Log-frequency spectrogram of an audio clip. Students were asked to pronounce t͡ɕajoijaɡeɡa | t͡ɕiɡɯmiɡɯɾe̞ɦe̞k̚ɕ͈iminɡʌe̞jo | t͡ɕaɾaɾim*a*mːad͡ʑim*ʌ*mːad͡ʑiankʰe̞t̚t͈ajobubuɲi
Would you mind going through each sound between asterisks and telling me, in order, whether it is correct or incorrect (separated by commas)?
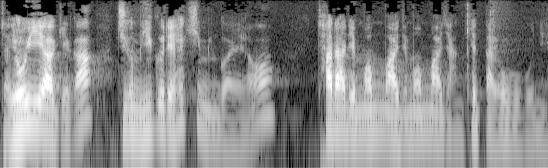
incorrect, correct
